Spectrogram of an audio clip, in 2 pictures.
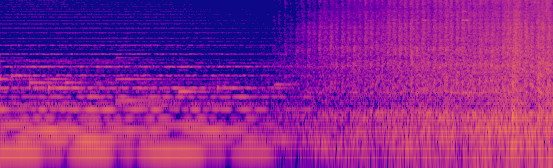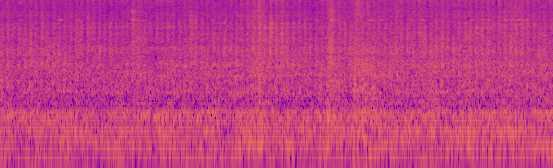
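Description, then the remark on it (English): A brief tonal hum fades into the steady, rumbling clatter of a slow provincial train in Sicily, heard from inside a carriage on a summer afternoon as it travels from Palermo towards a small coastal town, continuing evenly with no talking. “So now, imagine the warmth of the Mediterranean sun shining over you, and conjure the rhythmic sensation of travelling on a lazy provincial train, This is where our story begins.”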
